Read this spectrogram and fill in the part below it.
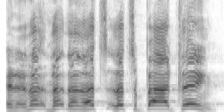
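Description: High-voiced older pastor in a church hall. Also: male voice, normal speed, a bit bright. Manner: earnest, repeats words when stressing a point. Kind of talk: sermon with scripture reading. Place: church stage with lectern.

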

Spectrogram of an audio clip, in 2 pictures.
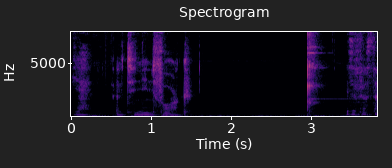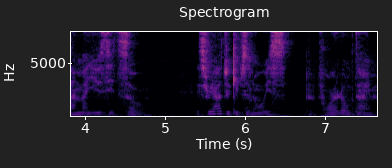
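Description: A woman streaming ASMR, chatting casually and playfully with her viewers in a soft, intimate style. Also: on the low side, fairly even intonation, moderate pace, long pauses, noisy background.

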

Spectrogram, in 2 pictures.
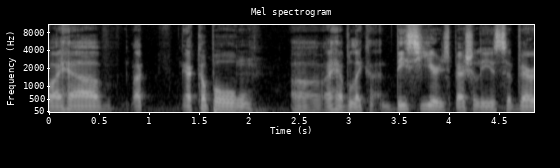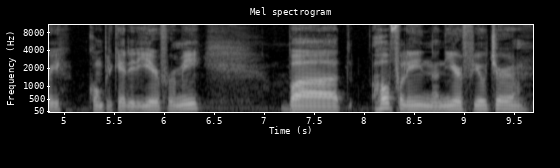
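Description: A man in his thirties explains exercises and leg health with patient earnestness. His voice is mellow and warm rather than bright, at an ordinary middle pitch. It is recorded close on a studio mic with a dry, dead sound. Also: no room sound. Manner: earnest, explanatory, non-native phrasing. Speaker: physical therapist guest. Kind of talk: explaining in casual interview. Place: dark podcast studio. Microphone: studio mic on boom arm, headphones.

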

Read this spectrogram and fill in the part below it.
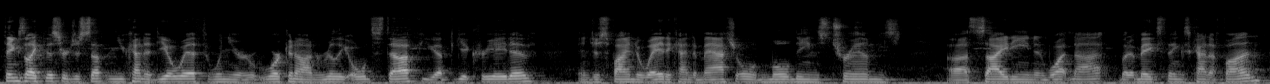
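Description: A man's voice: medium pitch, normal speed, a little hiss or hum. A man, casually explaining a barn repair job on his vlog with lots of fillers. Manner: relaxed and explanatory, with many "uh" and "kinda" fillers. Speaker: carpenter and channel host. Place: outdoors at a farmyard barn and inside a large workshop.

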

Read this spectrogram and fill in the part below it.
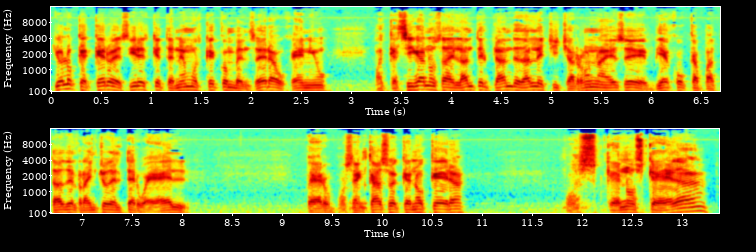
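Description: Casting: menacing ranch henchman male actor, rural Mexican accent, mid-pitched, emphatic, old radionovela with faint noise. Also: normal speed, close to an everyday voice. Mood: cold, coaxing. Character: scheming, menacing, stubborn hacienda henchman. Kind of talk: radionovela acting.

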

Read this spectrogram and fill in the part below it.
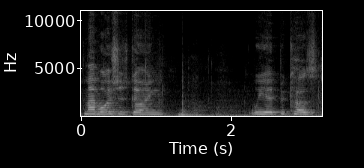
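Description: Teen gamer with a cold, high-ish voice, rambling, echoey home room; casual commentary. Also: male voice, monotone, slow, a little hiss or hum. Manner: rambling, self-deprecating, sing-song asides. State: a cold, voice getting hoarse.

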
